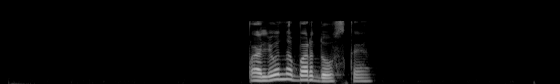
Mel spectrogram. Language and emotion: Russian, neutral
